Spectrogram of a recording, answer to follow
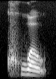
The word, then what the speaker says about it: quote: and then round 22 it's really a kw so you start with your lips rounded quote the whole time quote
